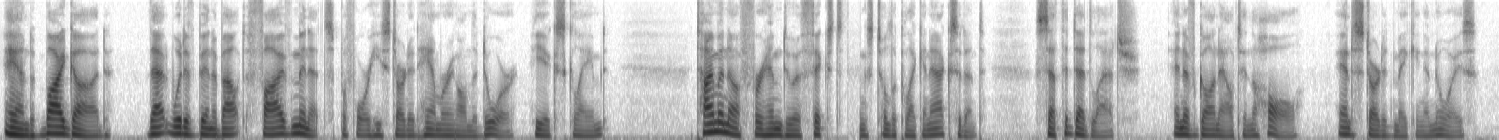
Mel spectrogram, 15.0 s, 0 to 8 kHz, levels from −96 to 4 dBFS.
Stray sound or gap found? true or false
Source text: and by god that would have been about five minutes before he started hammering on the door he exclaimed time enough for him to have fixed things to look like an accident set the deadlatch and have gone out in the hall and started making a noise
true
